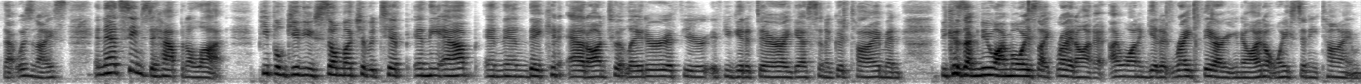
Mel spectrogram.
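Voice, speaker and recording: This woman has a bright, sharp tone and a fairly low pitch, with ordinary pitch variation. She talks at a fairly quick pace over a very clean recording with a silent background. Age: 60s. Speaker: rideshare driver. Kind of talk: casual talk to camera.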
